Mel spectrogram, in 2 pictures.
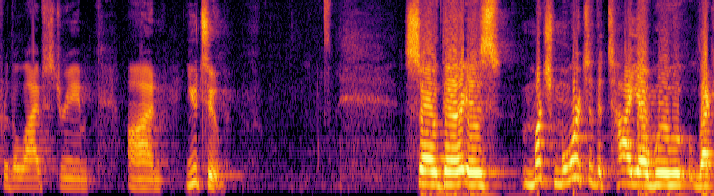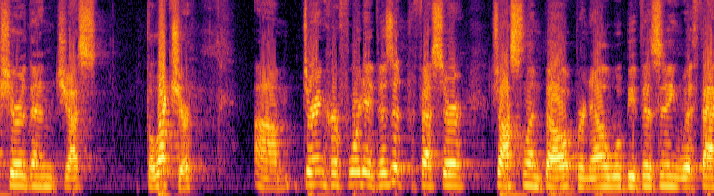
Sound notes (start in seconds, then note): none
